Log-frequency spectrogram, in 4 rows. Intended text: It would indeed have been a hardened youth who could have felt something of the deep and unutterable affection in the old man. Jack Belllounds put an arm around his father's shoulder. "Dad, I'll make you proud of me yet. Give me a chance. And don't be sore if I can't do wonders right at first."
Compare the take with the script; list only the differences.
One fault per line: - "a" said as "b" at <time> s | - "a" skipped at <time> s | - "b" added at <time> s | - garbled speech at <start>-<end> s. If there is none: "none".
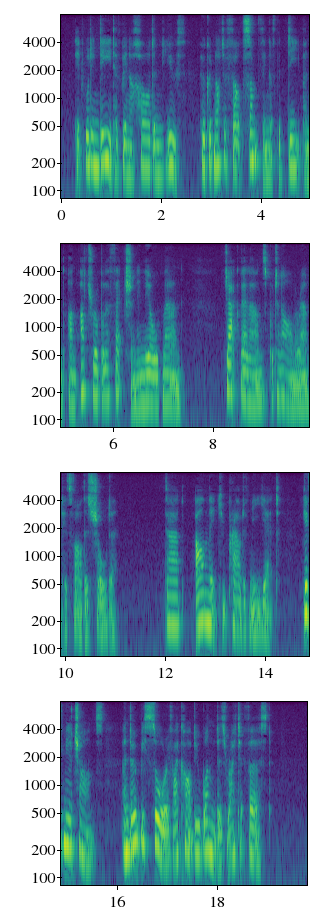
- "not" added at 3.0 s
